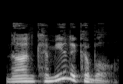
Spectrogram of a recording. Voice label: "noncommunicable", en uk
